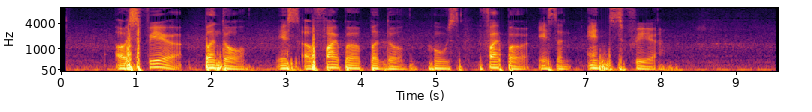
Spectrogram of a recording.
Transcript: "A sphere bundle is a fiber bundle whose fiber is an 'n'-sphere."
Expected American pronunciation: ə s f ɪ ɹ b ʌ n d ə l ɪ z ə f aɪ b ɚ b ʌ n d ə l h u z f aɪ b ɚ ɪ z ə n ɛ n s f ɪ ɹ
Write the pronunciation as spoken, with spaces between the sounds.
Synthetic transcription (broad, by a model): ə s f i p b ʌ n d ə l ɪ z ə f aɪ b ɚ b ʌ n d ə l h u s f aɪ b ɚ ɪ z ə n ɛ n s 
